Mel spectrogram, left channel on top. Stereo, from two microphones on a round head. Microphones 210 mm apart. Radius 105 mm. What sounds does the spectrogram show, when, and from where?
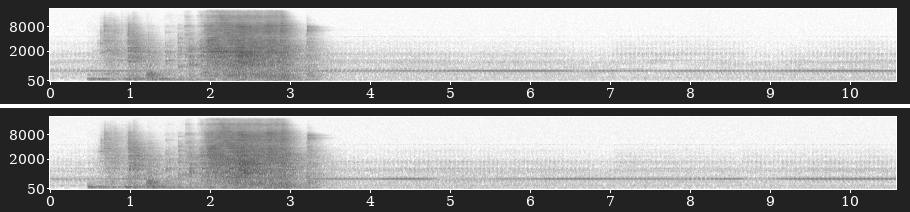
0.5 s tearing paper: 45° left (ahead or behind), 1.1 m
